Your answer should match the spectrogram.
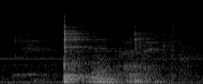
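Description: Slate slabs knocking and clattering against each other as they are stood up around the foot of a walking stick: one sharp knock about two-thirds of a second in, with a short ring, followed by a few lighter clicks.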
